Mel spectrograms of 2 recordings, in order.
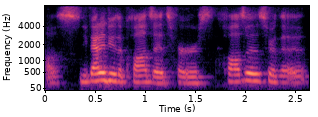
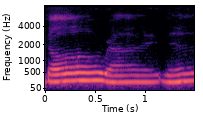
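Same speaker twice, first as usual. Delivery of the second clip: lightly voiced mopey cartoon dog; sad cartoon dog; much slower than usual. Friends mocking a blue cartoon dog, mildly mopey. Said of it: "sad all the time".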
